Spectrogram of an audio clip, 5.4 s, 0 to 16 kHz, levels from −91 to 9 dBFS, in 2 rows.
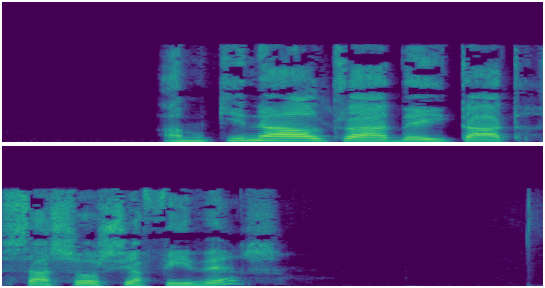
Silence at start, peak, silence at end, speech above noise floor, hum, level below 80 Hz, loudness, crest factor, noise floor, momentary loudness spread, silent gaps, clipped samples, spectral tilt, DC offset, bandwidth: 0.8 s; 0 dBFS; 1.35 s; 66 dB; none; -68 dBFS; -19 LUFS; 20 dB; -85 dBFS; 14 LU; none; under 0.1%; -3 dB/octave; under 0.1%; 11.5 kHz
